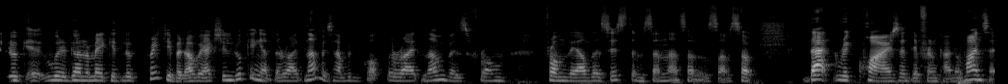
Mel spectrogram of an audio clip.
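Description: A woman with a Norwegian accent speaks very fast at a fairly low pitch, her bright, sharp tone showing ordinary pitch variation and big swings in loudness on a very clean recording with a silent background. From Norway. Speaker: tech entrepreneur. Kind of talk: interview.

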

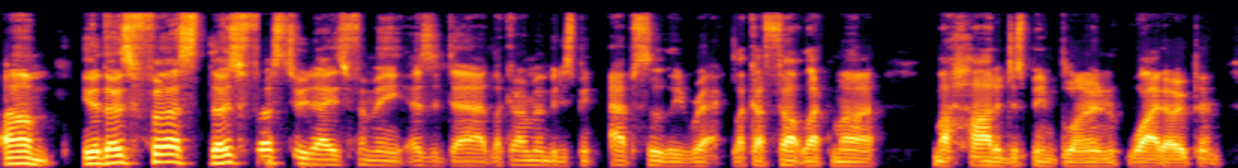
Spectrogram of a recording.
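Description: In a dry, close recording with no echo, a man with an Australian accent speaks fairly quickly at a fairly low pitch, his intonation lively and his loudness swinging widely. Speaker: worship songwriter. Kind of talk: casual chat. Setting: video call.

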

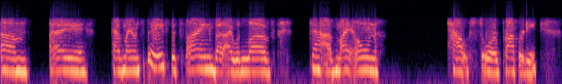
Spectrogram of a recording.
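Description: Very slow, monotone speech from a woman at a fairly high pitch, with very even loudness and long, frequent pauses. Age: 30s. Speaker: caller, waitress. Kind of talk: phone-in question. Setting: phone call.

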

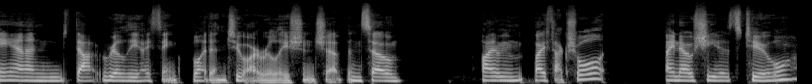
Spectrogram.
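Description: At a fairly slow pace, a woman with a fairly low pitch and ordinary pitch variation uses a normal speaking voice in a very clean recording with a silent background. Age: 20s. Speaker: podcast listener seeking advice. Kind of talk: personal coaching conversation.

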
